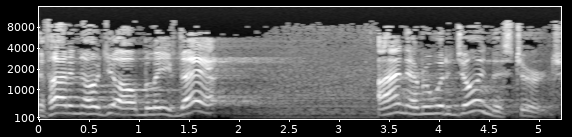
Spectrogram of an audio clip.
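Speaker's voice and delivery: put-on Deep South Mississippi drawl accent. Preacher retelling what an older man told him after church, in a Mississippi drawl. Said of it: "in his Mississippi drawl".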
